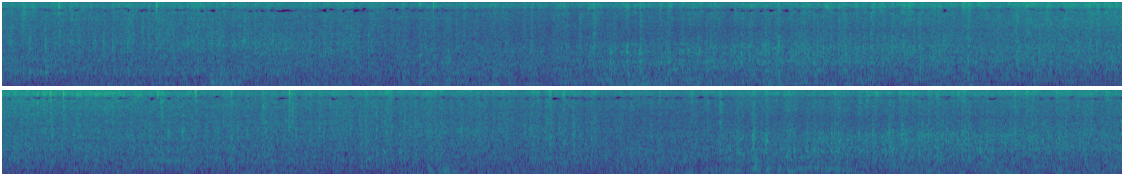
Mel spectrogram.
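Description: Old toy electric model train running on its track: the steady whir of the locomotive's motor and the rattle of its wheels over the rails, growing louder twice as the train passes close.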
